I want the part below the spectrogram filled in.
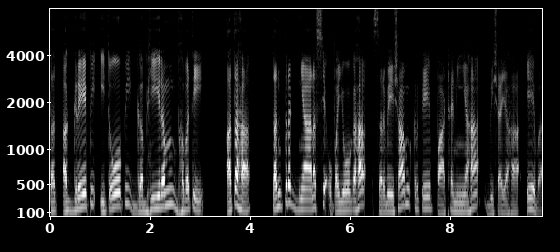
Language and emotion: Sanskrit, neutral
